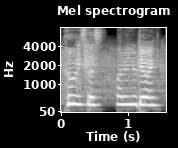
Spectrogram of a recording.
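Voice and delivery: high falsetto questions; squeaky, startled put-on woman; mock wife voice. Wife answering the prank call, high falsetto.

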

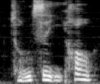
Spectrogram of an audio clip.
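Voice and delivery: usual speaking voice

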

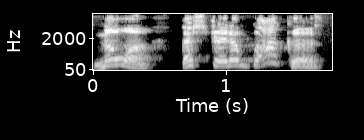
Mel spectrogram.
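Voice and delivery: high, startled remark; shocked Ricky. Retold or imitated. Ricky warning Noah about the neat vodka, high and startled. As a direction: gasp at the drink. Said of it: "Ricky goes".

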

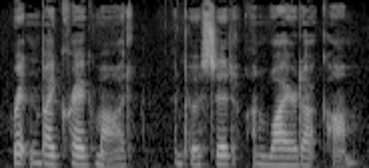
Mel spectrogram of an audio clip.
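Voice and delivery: soft hushed bedtime voice; sleep story narrator. Acted. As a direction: ease them gently toward sleep. Sleep story intro, whispered and soft.

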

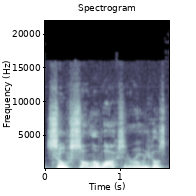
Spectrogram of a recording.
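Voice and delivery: usual speaking voice

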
